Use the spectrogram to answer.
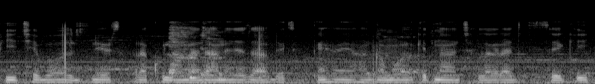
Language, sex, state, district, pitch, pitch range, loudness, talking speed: Hindi, male, Odisha, Nuapada, 105 Hz, 100-105 Hz, -25 LUFS, 210 wpm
